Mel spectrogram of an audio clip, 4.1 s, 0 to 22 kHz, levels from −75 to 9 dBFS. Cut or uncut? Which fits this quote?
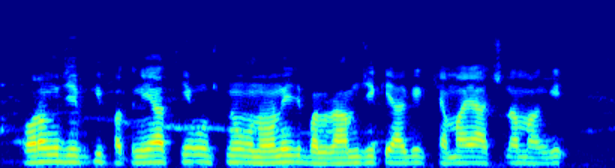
uncut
